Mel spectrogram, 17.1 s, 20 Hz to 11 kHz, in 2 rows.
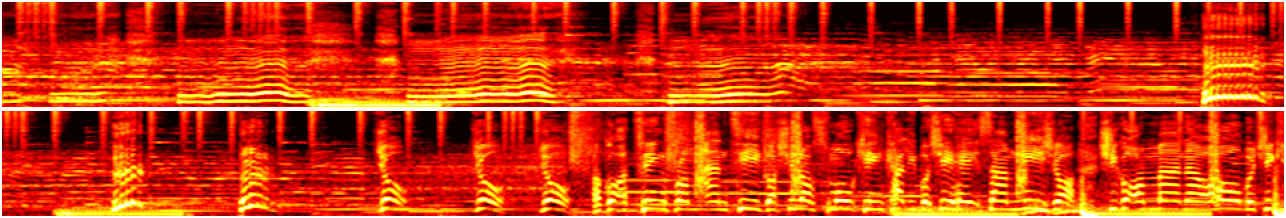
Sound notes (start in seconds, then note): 0.2 mouth humming; 8.0 tongue rolling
